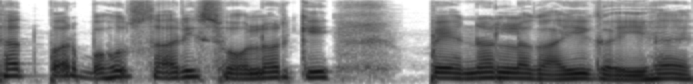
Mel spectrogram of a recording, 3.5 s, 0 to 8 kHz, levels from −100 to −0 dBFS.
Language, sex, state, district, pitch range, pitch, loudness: Hindi, male, Jharkhand, Ranchi, 130-160 Hz, 150 Hz, -12 LUFS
